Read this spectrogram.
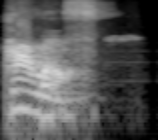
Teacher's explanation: the obsolete pronunciation has a weak vowel, that is a schwa sound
